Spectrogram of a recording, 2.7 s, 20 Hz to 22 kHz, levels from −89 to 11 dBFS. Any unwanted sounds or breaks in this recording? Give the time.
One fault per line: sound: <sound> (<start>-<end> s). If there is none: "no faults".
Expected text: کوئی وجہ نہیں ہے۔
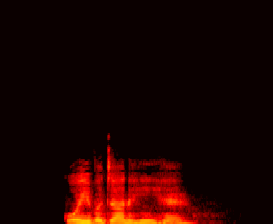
no faults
